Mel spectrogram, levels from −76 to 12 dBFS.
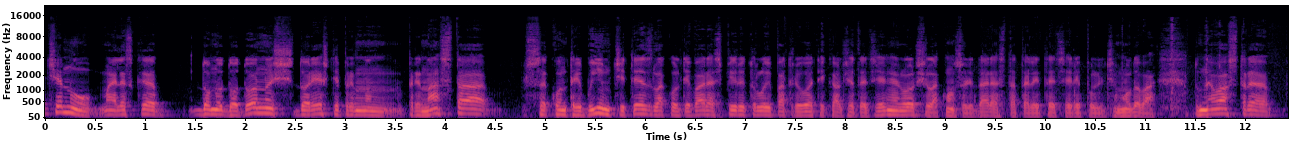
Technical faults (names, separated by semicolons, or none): none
